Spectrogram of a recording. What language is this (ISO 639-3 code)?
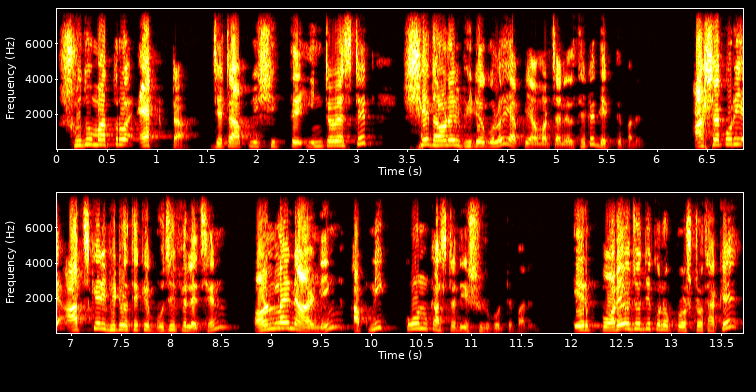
ben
